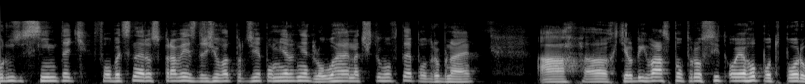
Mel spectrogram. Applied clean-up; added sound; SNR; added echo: neural mask model DeepFilterNet 3.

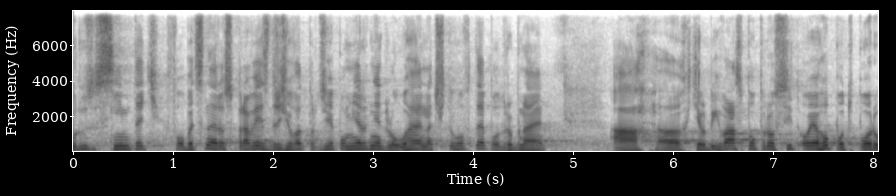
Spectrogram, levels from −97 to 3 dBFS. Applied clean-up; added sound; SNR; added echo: none; none; none; none.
